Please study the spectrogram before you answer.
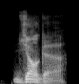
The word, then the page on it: jogger: British English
